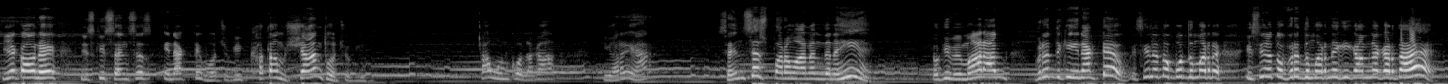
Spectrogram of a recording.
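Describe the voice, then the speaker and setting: A man giving a motivational lecture, preaching emphatically and swinging from loud exhortation to near-murmur. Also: very high voice, normal speed, over music. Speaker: motivational teacher.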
